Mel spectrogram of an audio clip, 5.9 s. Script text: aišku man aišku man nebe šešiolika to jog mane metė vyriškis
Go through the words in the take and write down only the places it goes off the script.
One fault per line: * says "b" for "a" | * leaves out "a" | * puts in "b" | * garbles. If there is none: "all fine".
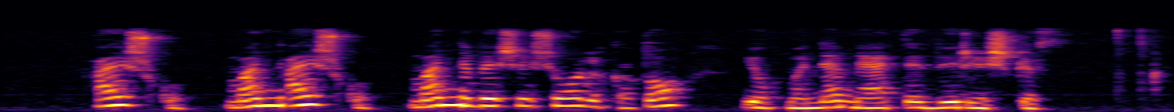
all fine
